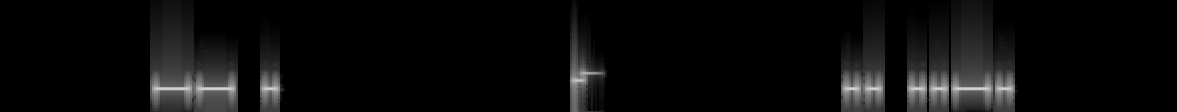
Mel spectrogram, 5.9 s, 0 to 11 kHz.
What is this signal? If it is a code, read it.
Morse code, heard as a keyed tone, about 22 wpm, 700 Hz. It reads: ME IF
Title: Two Letter Words - 22wpm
